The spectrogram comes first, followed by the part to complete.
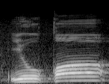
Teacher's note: terangkat pangkal lidah menyebabkan suara kita jadi kuat, sifat tu jadi kuat, sifat tebal itu, dan suara kita bergema tu memenuhi ruang mulut kita menghala ke atas.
